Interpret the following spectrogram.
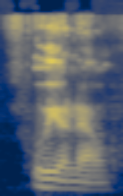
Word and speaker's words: Lionel: I have plaintiff Lionel or Lionel. Sorry, how do you pronounce it? Lionel.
